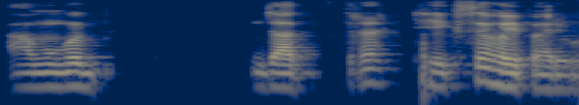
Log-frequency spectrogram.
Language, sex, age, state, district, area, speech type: Odia, male, 30-45, Odisha, Kandhamal, rural, spontaneous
